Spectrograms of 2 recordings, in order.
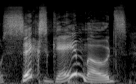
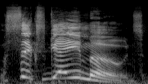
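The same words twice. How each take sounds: First: Said in the usual way. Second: High, very slow, drawn-out announcement; mock announcer. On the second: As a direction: stretch it out like a hype announcer. Reads feature as mock announcer.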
